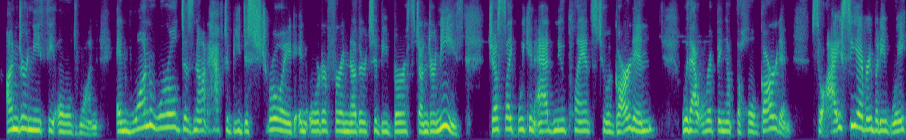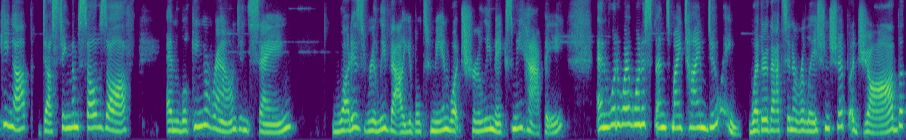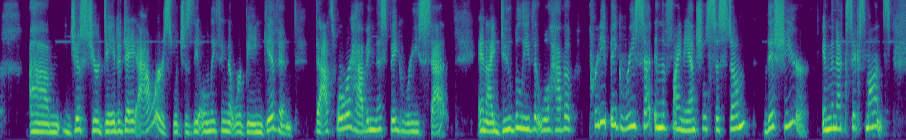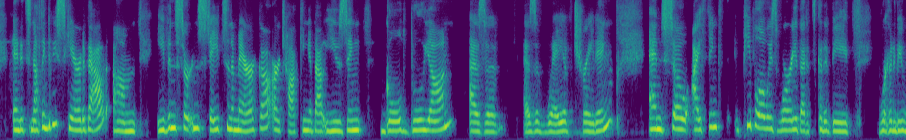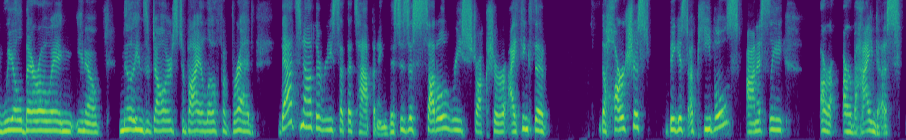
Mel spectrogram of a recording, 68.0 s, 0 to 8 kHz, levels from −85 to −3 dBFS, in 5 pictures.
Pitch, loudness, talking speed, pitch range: 215 Hz, -19 LUFS, 180 wpm, 195-245 Hz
